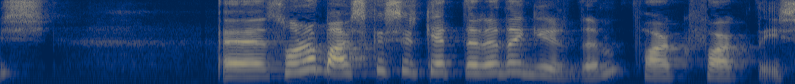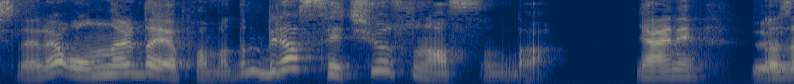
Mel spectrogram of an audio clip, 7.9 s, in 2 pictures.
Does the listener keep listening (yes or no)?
yes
